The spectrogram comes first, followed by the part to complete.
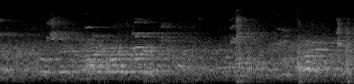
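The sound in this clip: A basketball is dribbled during a game: a few quick bounces on the court floor under crowd noise and commentary.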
